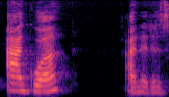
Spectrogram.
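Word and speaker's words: agua: Awa. This is the word for water. Awa. Awa. Again, the a makes an a sound. There are some British people, including people in my own family, who say awa, and it is not correct.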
